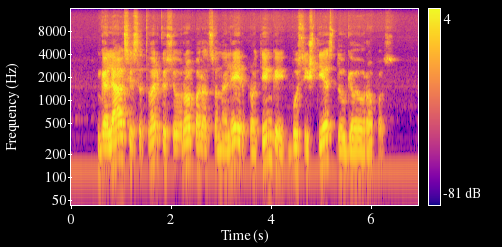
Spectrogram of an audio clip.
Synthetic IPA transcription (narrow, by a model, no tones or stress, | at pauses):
ɡɐlʲæˑʊsʲɛɪsʊt̪ʋɐɾʲkʲʊsʲɛʊɾɔpɐɾɐt̪sʲɔnɐlʲɛɪɪɾpɾoːt̪ʲɪŋɡɐɪbʊsɪʃʲt̪ʲiɛsd̪ɒʊɡʲɛʊɛʊɾɔpo̰ːs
